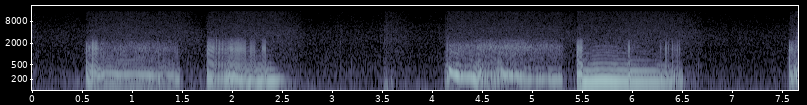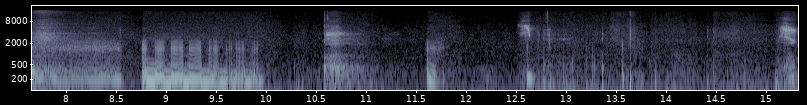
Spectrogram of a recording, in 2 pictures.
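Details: Soft, fluttering, somewhat irregular snores, about 17 a minute, from a sleeping Chihuahua; snoring.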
